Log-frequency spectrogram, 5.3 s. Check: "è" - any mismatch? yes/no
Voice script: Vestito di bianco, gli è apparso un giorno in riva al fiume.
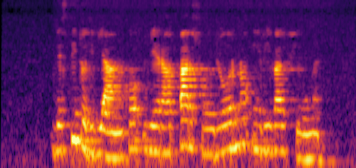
yes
